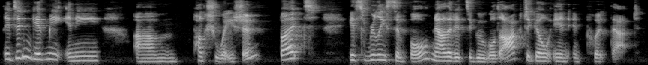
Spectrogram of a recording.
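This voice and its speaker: A woman narrating an explanatory software tutorial as an educator. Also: mid-range voice, animated, a little slow.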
